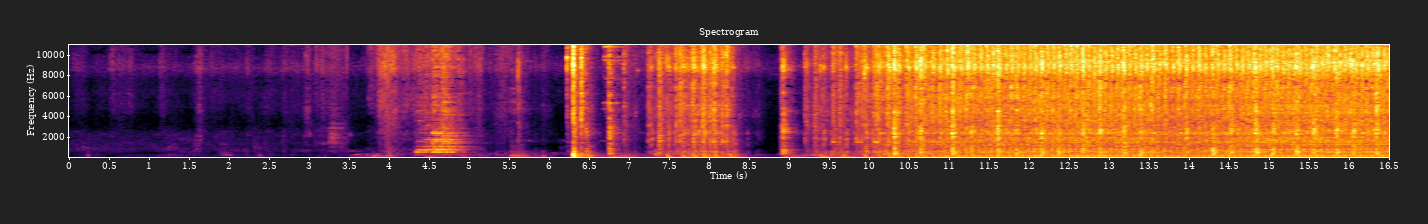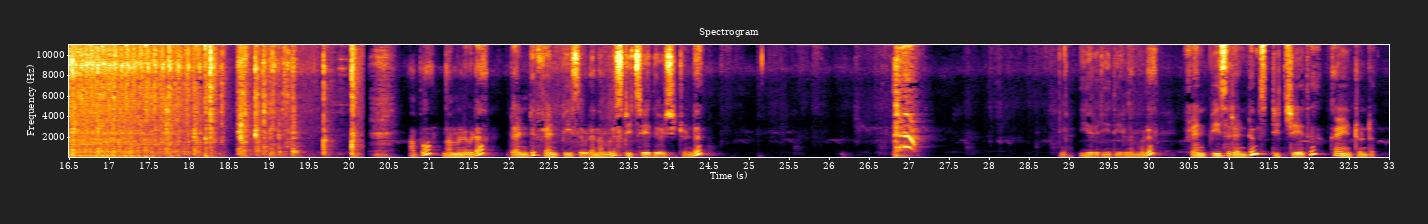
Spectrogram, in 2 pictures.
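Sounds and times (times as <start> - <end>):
sewing machine stitching: 6.8 - 19.5.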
